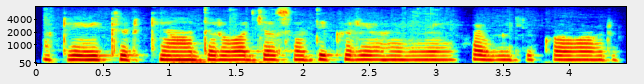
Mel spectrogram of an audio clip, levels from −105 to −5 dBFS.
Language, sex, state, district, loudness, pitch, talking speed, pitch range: Rajasthani, female, Rajasthan, Nagaur, -16 LUFS, 220 Hz, 150 wpm, 215-225 Hz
